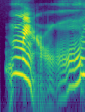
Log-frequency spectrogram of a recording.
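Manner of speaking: usual speaking voice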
